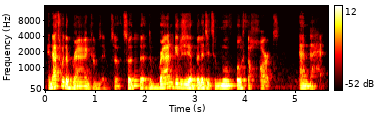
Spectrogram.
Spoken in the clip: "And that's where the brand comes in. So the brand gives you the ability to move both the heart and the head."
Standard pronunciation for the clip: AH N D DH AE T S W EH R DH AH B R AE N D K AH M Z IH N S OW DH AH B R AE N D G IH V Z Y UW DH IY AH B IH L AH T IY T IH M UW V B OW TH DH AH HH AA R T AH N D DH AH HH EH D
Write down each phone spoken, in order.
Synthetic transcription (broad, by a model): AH N DH AE T S W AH R DH AH B R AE N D K AH M Z IH N S OW DH AH B R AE N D G IH V Z Y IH DH IY AH B IH L AH T IY T IH M UW V B OW TH DH AH HH AA R T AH N DH AH HH EH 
